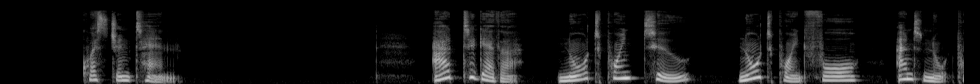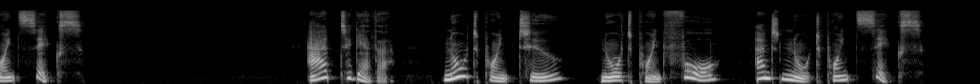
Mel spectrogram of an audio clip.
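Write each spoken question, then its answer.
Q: Add together 0.2, 0.4 and 0.6.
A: 1.2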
